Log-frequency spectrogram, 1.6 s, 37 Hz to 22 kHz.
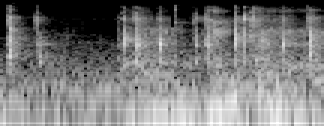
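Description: Quick, light taps on a computer keyboard while crafting in 7 Days to Die, a short uneven flurry of keystrokes, soft and close, with no voice over them.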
